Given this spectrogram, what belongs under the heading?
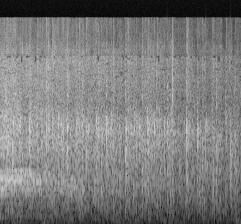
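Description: An audience at a comedy performance at the Casino de Paris applauds with dense, steady clapping that gradually thins and softens toward the end.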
